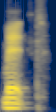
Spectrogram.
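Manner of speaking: "Met" with a short EH. Shown as a demonstration. Teacher reading the contrast word, short E. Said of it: "Porque es una E antes de una consonante final".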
